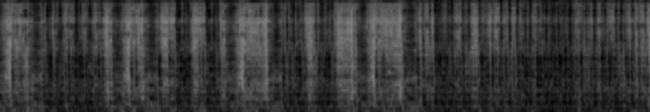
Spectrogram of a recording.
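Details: Sewing machine running with an uneven, loud ratcheting clatter over the stitching rhythm; something in the drive is noisy, cause unclear.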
